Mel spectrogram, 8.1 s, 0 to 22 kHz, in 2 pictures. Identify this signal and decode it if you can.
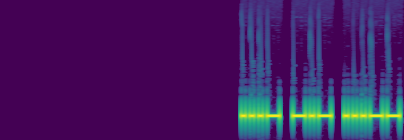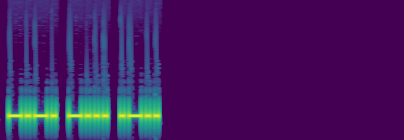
Morse code, heard as a keyed tone, about 28 wpm, 700 Hz. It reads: VK3CBL
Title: DXCC-100 Call Signs - 6 Characters - Repeated 2x - 28wpm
